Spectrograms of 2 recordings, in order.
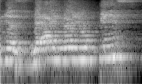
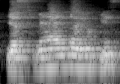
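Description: First: Slow, rising polite query; raised questioning tone. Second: Low, subdued phone question; lowered polite tone. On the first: Asking the night caller's name, voice climbing. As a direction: lift the pitch towards PLEASE. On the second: Asking the caller again after being hushed, low and contained. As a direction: bring it down and ask politely. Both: Acted.

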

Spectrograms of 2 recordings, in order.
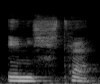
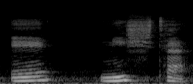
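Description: First: Said in the usual way. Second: انیشته very slowly as ا، نیش، ته; slow teaching demo of انیشته, split into syllables. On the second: Shown as a demonstration. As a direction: sound out انیشته in three separated beats. Teacher breaks word into syllables.

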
